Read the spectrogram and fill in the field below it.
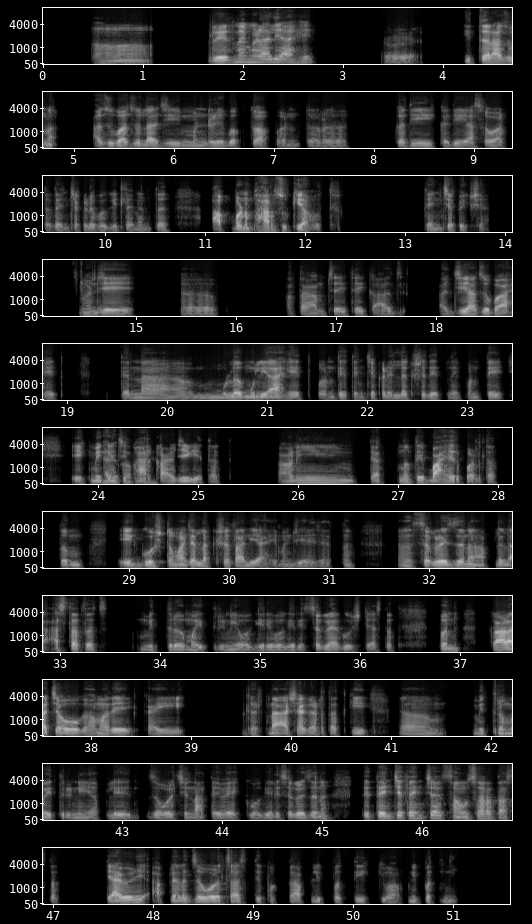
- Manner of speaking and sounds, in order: tapping; other noise
- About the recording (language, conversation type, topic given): Marathi, podcast, कला आणि मनोरंजनातून तुम्हाला प्रेरणा कशी मिळते?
